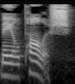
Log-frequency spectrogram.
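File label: "nail polish", English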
